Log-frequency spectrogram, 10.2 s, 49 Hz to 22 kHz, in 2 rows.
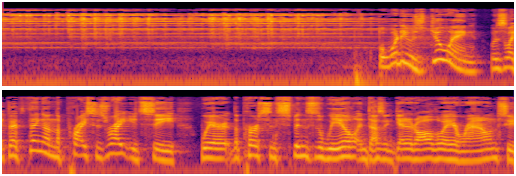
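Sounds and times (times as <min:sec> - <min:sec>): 
bells being shaken vigorously: 0:00.0 - 0:04.6
speech: 0:03.8 - 0:10.2.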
